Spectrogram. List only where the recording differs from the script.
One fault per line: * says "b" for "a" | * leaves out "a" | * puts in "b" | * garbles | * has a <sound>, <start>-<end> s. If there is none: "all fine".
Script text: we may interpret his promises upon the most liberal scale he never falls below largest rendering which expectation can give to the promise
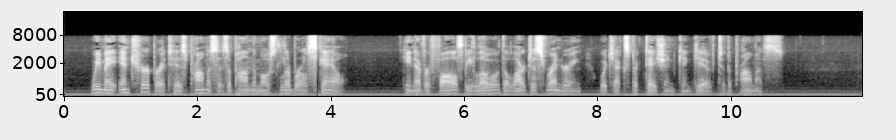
* has a dropout, 3.8-3.8 s
* puts in "the"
